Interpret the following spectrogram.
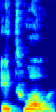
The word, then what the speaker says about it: Etoile: It's Etoile, like you said.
